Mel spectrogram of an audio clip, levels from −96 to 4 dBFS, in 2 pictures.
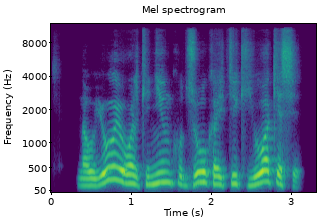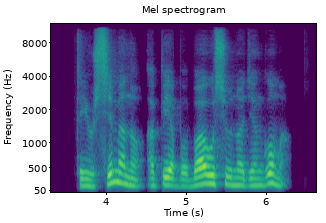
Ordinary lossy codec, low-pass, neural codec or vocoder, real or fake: AAC, 64 kbps; 10.8 kHz; codec, 24 kHz, 0.9 kbps, DualCodec; fake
